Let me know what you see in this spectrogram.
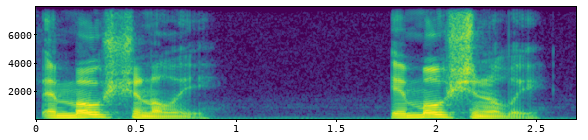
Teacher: case but pay attention here emotionally ends with an N so we do pronounce the a as a schwa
